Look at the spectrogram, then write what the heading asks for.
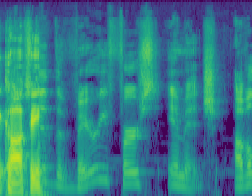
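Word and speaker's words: Ko-fi: that Kane posted to his coffee account or Kofi, however you pronounce it. I say coffee.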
